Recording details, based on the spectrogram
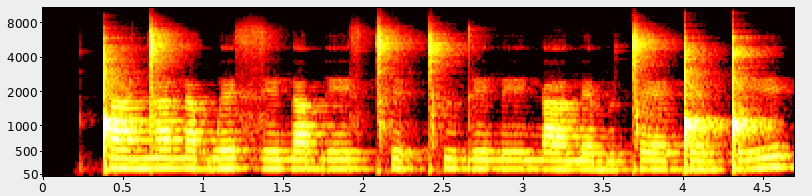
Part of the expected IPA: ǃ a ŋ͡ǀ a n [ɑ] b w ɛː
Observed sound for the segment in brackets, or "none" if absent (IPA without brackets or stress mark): a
